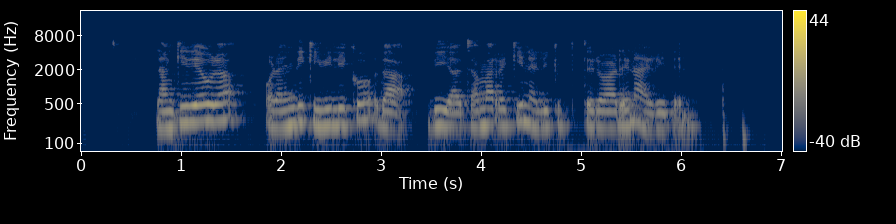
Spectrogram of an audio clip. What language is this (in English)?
Basque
